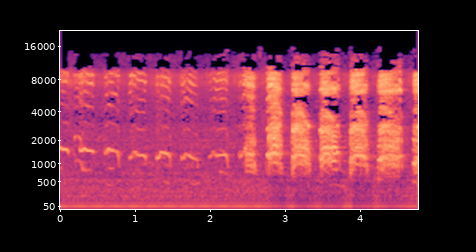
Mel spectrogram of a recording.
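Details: Street puppies: a string of short falling whimpers repeated about every third of a second, then five or six loud, harsh yelps in quick succession, over a constant low hum.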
